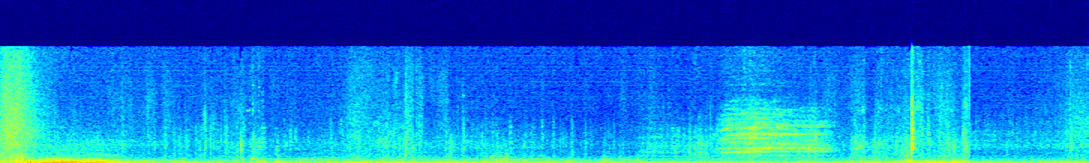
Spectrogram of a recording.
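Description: A car running, a steady low rumble heard inside the cabin, with a louder sound right at the start and a brief higher-pitched sound about five seconds in.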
